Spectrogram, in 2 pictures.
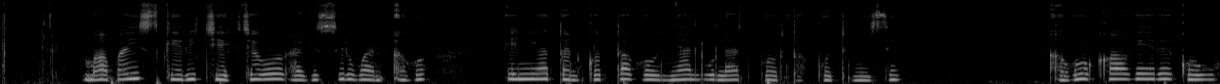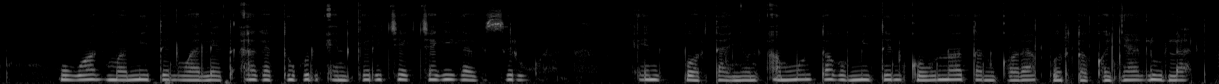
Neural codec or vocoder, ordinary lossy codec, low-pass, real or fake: none; none; none; real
